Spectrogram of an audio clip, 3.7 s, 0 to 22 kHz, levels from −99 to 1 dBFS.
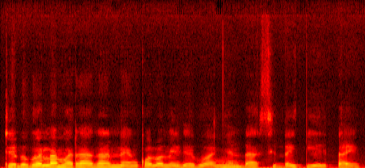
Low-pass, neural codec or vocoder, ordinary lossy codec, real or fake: none; codec, 44.1 kHz, 2.6 kbps, SNAC; none; fake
